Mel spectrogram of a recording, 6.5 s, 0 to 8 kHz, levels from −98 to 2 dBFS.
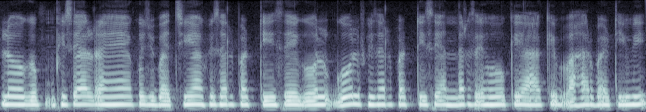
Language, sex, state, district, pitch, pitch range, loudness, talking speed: Hindi, female, Bihar, Patna, 210 Hz, 200-215 Hz, -11 LUFS, 195 wpm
